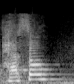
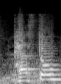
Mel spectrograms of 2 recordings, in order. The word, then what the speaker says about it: pestle: Pestle? Pestle? The tea is silent.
